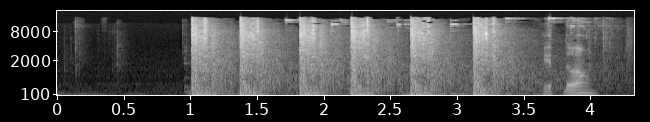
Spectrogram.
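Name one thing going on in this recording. A rifle fires a rapid series of sharp shots.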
